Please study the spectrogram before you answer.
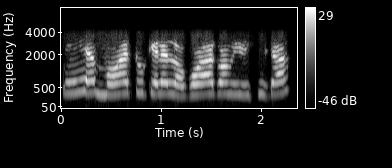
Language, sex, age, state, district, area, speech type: Assamese, female, 18-30, Assam, Jorhat, urban, conversation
